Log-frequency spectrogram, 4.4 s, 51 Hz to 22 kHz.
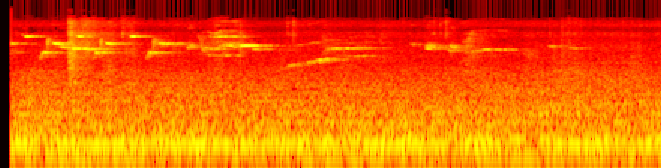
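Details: Caged tri-hybrid of hooded siskin, red siskin and intensive yellow colorbred canary, 50% variegated; sparse high whistled notes and short slurs over a steady low hum.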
